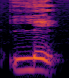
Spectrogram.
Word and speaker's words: les: LES, pronounced as lay. Lay means the.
